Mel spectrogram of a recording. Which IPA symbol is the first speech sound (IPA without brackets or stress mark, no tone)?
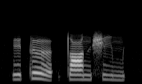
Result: ɪ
